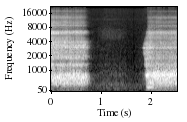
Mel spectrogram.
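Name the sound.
deep breath during yoga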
